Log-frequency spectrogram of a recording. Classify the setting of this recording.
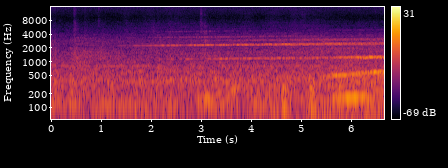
subway train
